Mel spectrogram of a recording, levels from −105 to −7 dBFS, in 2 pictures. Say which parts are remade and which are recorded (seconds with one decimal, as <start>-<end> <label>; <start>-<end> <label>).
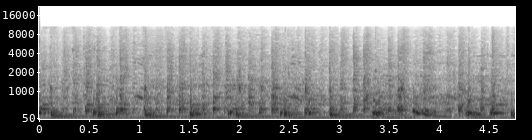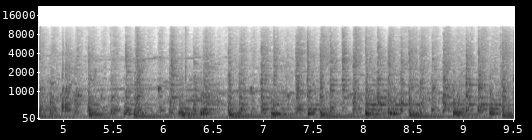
0.0-3.6 recorded; 3.6-4.2 remade; 4.2-9.5 recorded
